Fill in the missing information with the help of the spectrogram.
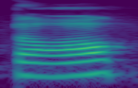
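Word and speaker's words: talk: जैसे इसको वालक टॉलक या चौलक या स्टॉलक नहीं बोलते। वॉक, टॉक, चौक और स्टॉक।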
